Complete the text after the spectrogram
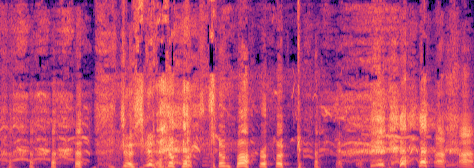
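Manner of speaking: high, wheezing, words squeezed out through crying laughter.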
